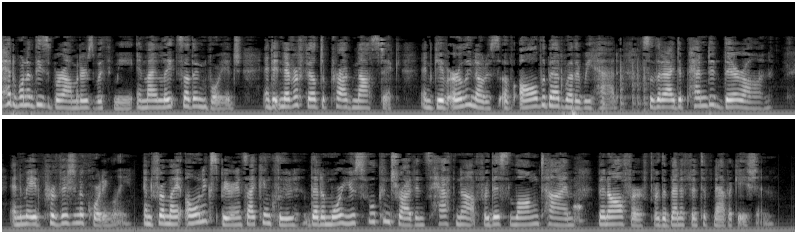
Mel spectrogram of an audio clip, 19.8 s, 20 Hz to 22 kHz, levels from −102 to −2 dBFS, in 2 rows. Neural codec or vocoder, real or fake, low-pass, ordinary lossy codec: none; real; 7.2 kHz; MP3, 32 kbps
